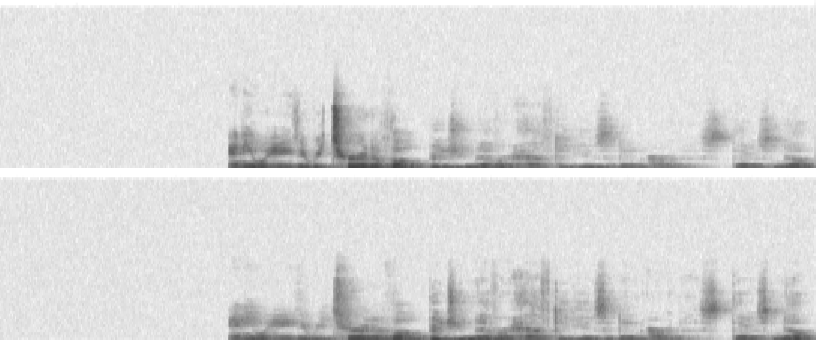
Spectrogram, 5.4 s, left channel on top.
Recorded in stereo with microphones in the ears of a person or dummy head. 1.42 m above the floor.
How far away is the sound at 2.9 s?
About 1.3 m.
